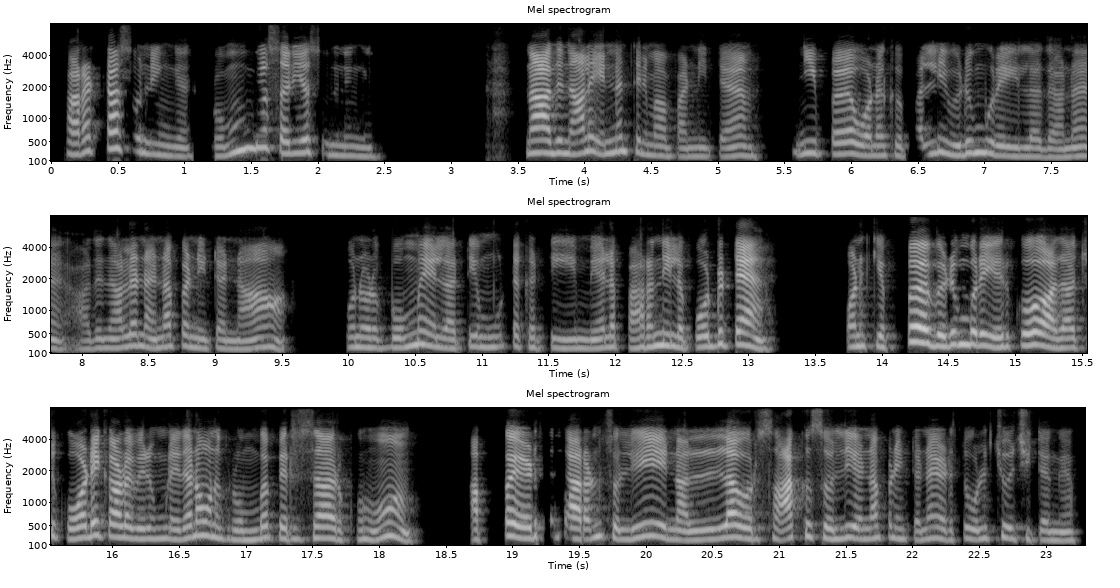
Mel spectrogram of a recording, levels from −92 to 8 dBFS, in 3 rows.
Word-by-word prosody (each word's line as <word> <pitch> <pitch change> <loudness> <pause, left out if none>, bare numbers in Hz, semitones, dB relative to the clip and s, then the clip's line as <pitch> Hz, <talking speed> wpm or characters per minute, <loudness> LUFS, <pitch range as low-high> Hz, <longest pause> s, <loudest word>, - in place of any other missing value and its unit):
கரெக்டா 295 +8 +2
சொன்னீங்க. 225 -8 -8 0.3
ரொம்ப 335 - -2
சரியா 255 +1 0
சொன்னீங்க. 205 -4 -10 1.2
நான் 265 0 +9
அதனால 255 0 0
என்ன 265 +4 -3
தெரியுமா 220 -6 -7
பண்ணிட்டேன். 185 +2 -6 0.4
"நீ 245 - -6
இப்ப 240 -1 -10 0.2
உனக்கு 205 0 -7
பள்ளி 240 +8 -5
விடுமுறை 250 -2 -2
இல்ல 185 0 -7
தானே, 185 +3 -6 0.3
அதனால 195 +3 -6
நான 215 -4 -2
என்ன 225 +2 -2
பண்ணிட்டேனா 185 -5 -5 0.7
உன்னோட 210 -2 -3
பொம்மை 240 +7 -1
எல்லாத்தயும் 210 +2 -4
மூட்ட 230 +2 -8
கட்டி 200 -1 -8 0.2
மேல 195 +4 -1
பரணில 220 +2 +1
போட்டுட்டேன். 240 -1 +6 0.7
உனக்கு 230 0 -3
எப்போ 220 +10 +2 0.2
விடுமுறை 265 +1 +3
இருக்கோ, 225 +4 +1
அதாச்சும் 200 +5 -3
கோடைக்கால 255 +2 +5
விடுமுறை 220 -1 -2
தானே 285 +4 +3
உனக்கு 235 -5 -4
ரொம்ப 200 +4 -2
பெருசா 225 +1 +1
இருக்கும். 210 +5 -3 0.6
அப்போ 205 +8 +1
எடுத்து 265 +4 -1
தாரேன்னு." 225 +5 +4
சொல்லி 225 +4 0 0.3
நல்லா 205 +6 +3
ஒரு 220 -1 -3
சாக்கு 275 - +3
சொல்லி 225 +2 -1
என்ன 225 +2 -1
பண்ணிட்டேன்னா 220 -2 -4
எடுத்து 210 +2 -7
ஒழிச்சி 225 +3 -7
வச்சிட்டேங்க. 195 -4 -6
220 Hz, 140 wpm, -25 LUFS, 200-250 Hz, 1.2 s, நான்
